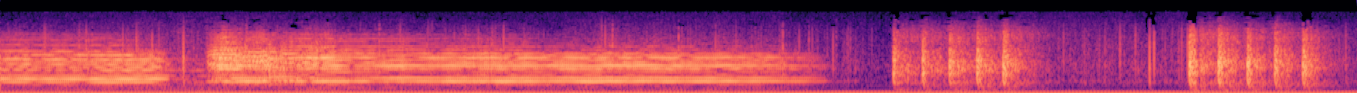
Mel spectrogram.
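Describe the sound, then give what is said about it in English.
A long, steady droning tone fades out, then two bursts of loud, rapid knocking on a door follow, each a quick cluster of four or five sharp raps with a short pause between. “Okay, I'm coming. Open up, open up. Hello, come on, open up. Next time, why not bring along an axe?”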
